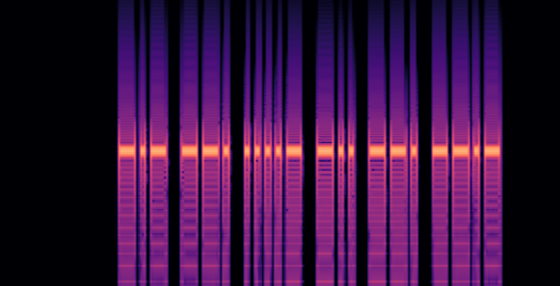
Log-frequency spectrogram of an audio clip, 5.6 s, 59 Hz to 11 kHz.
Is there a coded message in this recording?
Yes: Morse code from 1.2 to 5.0 s, heard as a keyed tone, about 22 wpm, 700 Hz. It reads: KG4DGQ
